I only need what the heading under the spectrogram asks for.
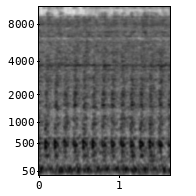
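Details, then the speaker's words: Car cranks with rapid, even starter churning, about eight beats a second, but never fires or starts. Throttle valve already replaced and spark plugs, ignition coils and oil lines checked, yet the fault remains. "try again did you see it this car won't start no matter what do you know why"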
